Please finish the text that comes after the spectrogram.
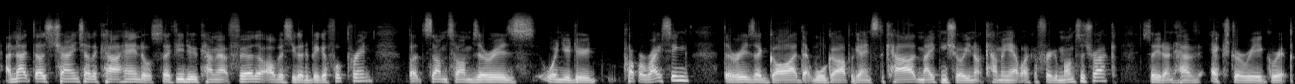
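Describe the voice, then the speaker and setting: Aussie bloke in his 40s tinkering with slot cars on a stream, cheeky and sweary, mellow voice, dead dry close sound. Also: fairly low pitch, fast talker, no room sound. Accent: Australian. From Australia. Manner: cheeky, swearing, laughs at his own jokes, reads out chat. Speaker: slot car channel host. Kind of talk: casual livestream chat.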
